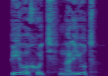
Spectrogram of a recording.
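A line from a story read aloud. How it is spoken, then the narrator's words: Sighed. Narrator (Russian): вздохнул я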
